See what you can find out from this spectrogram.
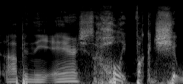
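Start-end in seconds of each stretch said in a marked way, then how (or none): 1.0-1.8 breathless whisper. Retold or imitated. Character panics at the rising sheets.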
